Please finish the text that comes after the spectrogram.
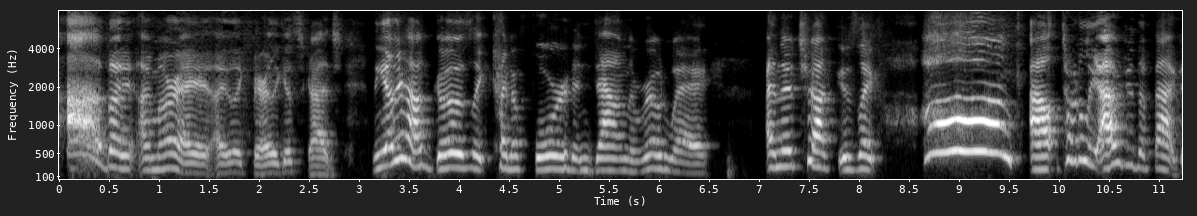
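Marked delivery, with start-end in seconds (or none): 0.1-0.4 high, loud startled "Ah"; a high, loud frightened yelp; retold scream. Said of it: "And I'm just like". 8.6-10.0 high, loud honking noise for the truck; a high, loud imitated honk; mock horn honk. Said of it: "he panic honked".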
